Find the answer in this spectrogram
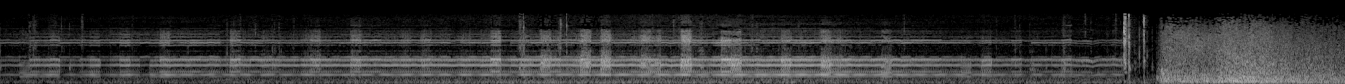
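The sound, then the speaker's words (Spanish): Sharp radio clicks and crackles, standing in for lightning on Venus in a recorded radio signal, pop irregularly over a steady humming, tonal drone, then the tone cuts off and a burst of broad hiss takes over at the end. “Nuestra señal de radio no podía transmitir el sonido real de los rayos que caían sobre Venus. Pero aquí están representados por chasquidos.”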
